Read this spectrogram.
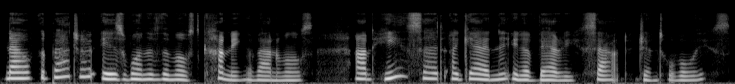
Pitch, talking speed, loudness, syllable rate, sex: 235 Hz, 170 wpm, -19 LUFS, 4.6 syllables/s, female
